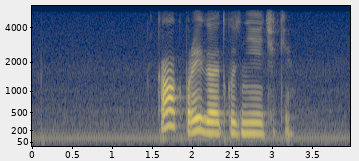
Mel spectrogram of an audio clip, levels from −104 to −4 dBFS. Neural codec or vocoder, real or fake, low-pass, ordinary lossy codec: none; real; 5.4 kHz; none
